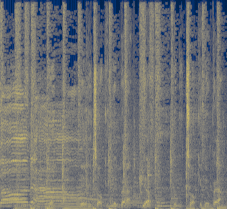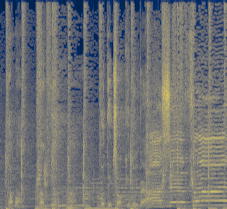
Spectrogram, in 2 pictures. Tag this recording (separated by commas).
Music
